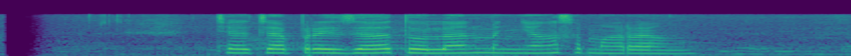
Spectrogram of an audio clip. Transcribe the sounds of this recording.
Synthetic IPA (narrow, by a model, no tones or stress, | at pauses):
d͡ʒ̥at͡ʃapɾezad̪̥o̤lanməɲaŋsəmaɾaŋ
